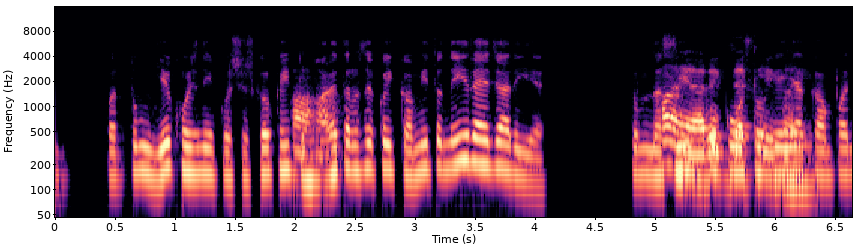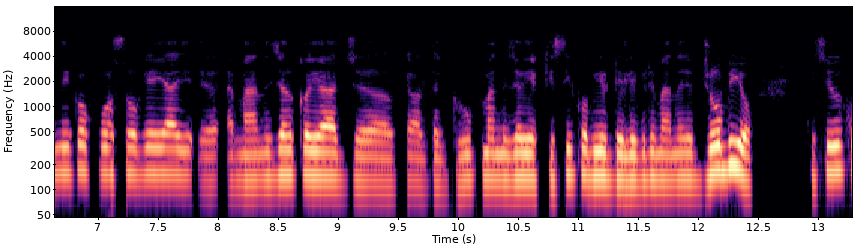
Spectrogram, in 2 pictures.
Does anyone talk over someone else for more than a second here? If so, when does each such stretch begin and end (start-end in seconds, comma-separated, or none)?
5.0-6.3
